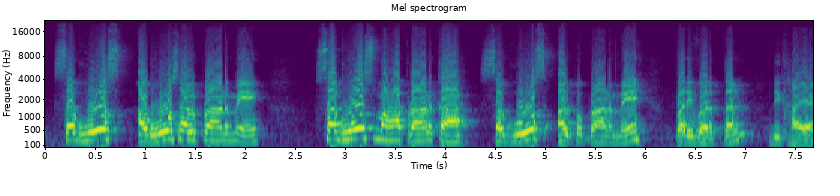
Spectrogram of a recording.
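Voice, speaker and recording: A man's voice: sits high, a bit bright. A male teacher giving an online exam-prep lesson, asking questions and answering them himself, repeating key terms for emphasis. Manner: addresses students as companions.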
